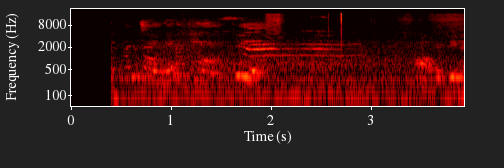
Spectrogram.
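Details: Hungry stray cat dropping by to ask for food, as if visiting a convenience store, then leaving after eating; a soft, sweet, drawn-out harmonic meow rises and falls near the middle, over a low indoor hum.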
